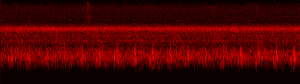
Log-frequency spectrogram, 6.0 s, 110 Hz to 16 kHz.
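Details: Fetal heartbeat on Doppler at 11 weeks of pregnancy: rapid, regular whooshing pulses at about 170 a minute over steady Doppler hiss.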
